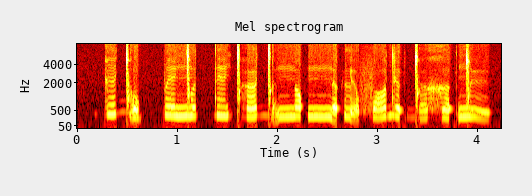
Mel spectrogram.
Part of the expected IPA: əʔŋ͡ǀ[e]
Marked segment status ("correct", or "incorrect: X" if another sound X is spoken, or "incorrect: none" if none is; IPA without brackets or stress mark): incorrect: y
